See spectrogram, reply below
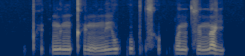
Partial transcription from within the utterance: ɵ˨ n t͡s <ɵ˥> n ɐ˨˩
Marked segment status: incorrect: ɵ˨˥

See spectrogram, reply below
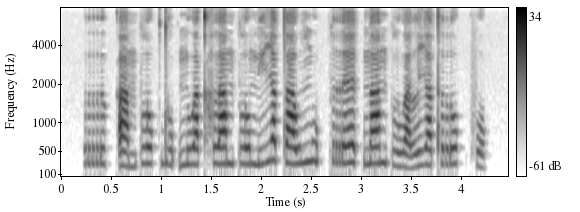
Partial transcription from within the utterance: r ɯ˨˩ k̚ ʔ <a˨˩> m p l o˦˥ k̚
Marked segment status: incorrect: a˩˦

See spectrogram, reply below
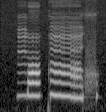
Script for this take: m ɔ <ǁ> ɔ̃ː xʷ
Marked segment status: incorrect: k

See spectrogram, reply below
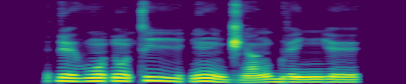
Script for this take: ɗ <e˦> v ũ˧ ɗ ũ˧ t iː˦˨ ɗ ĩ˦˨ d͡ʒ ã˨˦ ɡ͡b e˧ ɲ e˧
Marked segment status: incorrect: e˧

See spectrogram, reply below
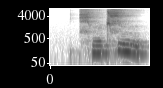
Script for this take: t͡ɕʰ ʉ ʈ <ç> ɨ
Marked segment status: incorrect: ɕ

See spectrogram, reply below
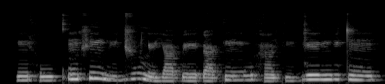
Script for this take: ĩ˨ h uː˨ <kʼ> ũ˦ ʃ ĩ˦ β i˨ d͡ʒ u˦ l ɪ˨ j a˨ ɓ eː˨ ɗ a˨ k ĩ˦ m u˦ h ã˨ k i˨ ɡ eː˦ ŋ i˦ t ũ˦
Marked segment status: correct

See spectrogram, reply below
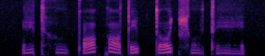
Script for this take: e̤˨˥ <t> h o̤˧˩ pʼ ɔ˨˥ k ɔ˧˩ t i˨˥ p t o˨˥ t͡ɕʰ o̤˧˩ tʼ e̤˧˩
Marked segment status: correct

